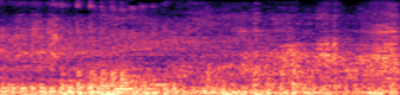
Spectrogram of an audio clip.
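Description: Street traffic: motorcycles and cars passing close by, their engines making a steady low rumble.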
